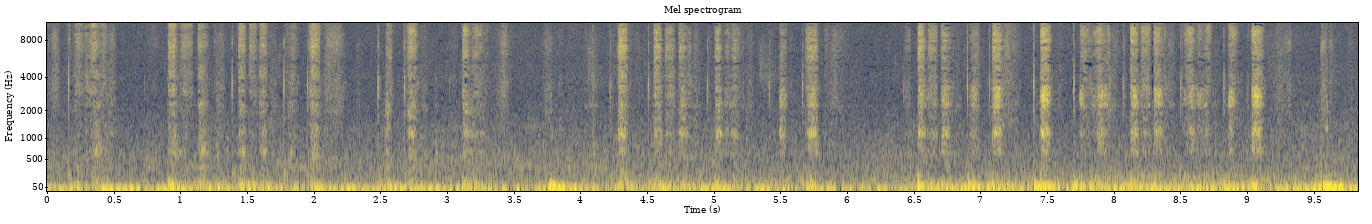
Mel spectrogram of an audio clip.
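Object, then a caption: Graphite pencil on paper sheet on a clipboard. A wooden graphite pencil is drawn across a white paper sheet clipped to a flat clipboard on a desk while writing. Quick, bright scratchy strokes come in short bursts over a steady low rumble. The strokes repeat with brief pauses throughout.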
